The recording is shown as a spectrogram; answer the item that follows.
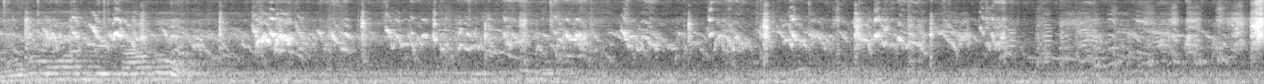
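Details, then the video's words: Budgerigars in a breeding pair keep up a steady, soft mesh of high chirps and scratchy twitters, with a louder squeaky note near the end. "Adorable Budgies Chirping Sounds"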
